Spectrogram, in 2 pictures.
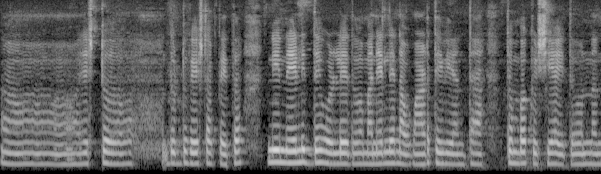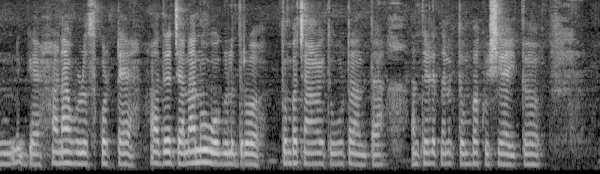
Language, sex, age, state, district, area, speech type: Kannada, female, 45-60, Karnataka, Kolar, rural, spontaneous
